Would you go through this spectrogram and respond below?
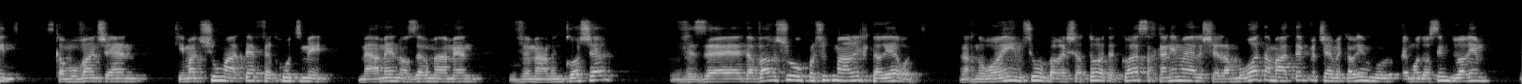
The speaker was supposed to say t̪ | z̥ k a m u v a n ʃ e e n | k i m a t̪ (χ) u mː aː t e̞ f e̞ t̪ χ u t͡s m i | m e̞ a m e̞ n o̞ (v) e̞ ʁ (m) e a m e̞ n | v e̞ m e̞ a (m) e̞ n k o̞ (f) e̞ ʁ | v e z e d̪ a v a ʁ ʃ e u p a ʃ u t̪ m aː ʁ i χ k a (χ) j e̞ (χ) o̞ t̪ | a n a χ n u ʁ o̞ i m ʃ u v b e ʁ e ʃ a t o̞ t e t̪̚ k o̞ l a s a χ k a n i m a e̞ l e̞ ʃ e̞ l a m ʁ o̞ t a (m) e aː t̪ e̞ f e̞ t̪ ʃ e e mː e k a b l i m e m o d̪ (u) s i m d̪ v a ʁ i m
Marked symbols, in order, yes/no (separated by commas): no, no, yes, yes, no, no, no, yes, no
